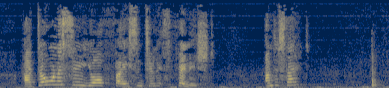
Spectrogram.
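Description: An older woman speaks sharply, close by.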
